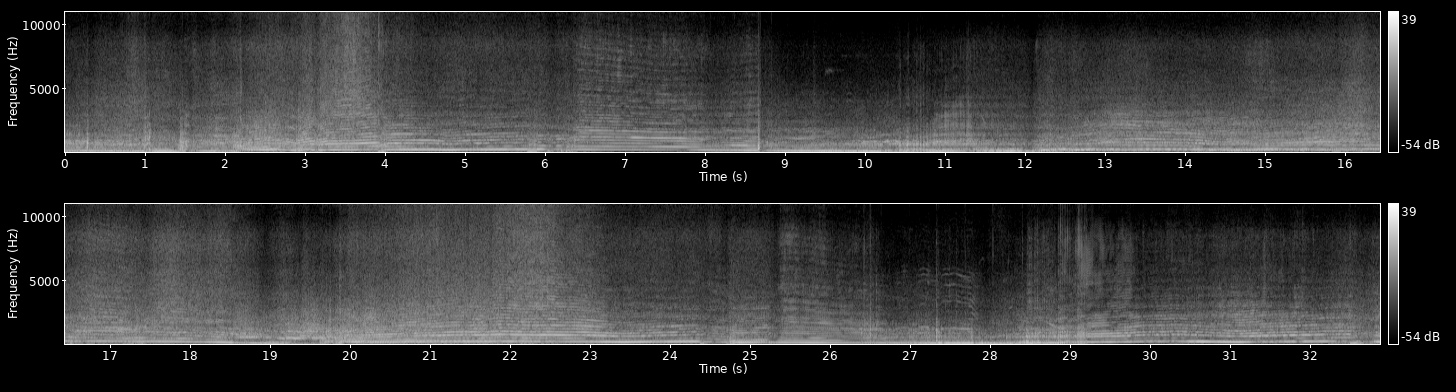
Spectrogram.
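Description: Rally car engines at full throttle on a tarmac street stage, revving hard up through the gears with a sharp drop at each shift. The pitch dives low several times as cars brake, change down and pass.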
